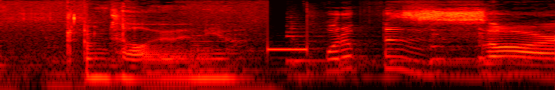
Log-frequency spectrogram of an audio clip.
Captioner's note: beep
